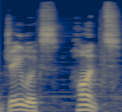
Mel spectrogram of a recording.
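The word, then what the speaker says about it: Jalyx Hunt: their third round picks, Jalen, or Jalix Hunt, I believe that's how you say his name, he looks insane.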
